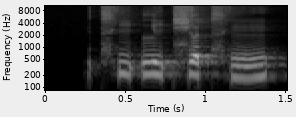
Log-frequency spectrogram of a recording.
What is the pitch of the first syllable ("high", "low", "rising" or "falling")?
high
